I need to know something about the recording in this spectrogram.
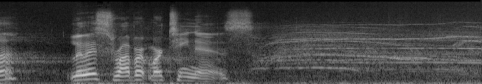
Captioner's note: applause and cheering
